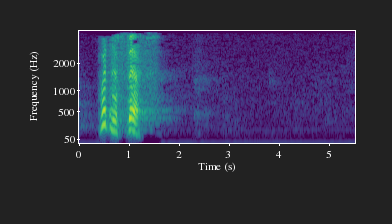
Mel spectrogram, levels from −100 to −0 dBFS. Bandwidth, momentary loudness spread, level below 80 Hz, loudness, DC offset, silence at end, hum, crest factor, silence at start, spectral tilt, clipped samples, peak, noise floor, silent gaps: 4 kHz; 20 LU; -86 dBFS; -20 LUFS; under 0.1%; 4.3 s; none; 24 dB; 0.4 s; -9 dB/octave; under 0.1%; -2 dBFS; -75 dBFS; none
